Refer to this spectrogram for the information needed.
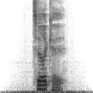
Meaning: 1. pair of compasses, compass (device to draw circles) 2. circle (geometrical figure) 3. circle (group of persons with a common interest) 4. monogram of a student society
- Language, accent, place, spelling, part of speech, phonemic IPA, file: German, Germany, Berlin, Zirkel, noun, /ˈt͡sɪrkəl/, De-Zirkel.ogg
